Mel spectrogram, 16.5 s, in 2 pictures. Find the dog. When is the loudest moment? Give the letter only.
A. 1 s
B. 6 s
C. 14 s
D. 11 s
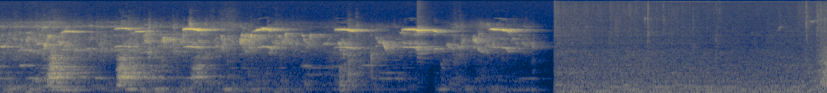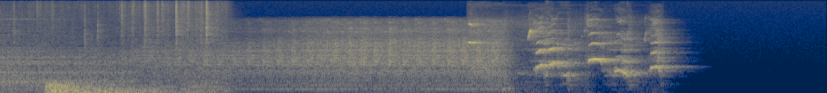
C.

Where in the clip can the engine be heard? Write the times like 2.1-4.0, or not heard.
8.2-13.4.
